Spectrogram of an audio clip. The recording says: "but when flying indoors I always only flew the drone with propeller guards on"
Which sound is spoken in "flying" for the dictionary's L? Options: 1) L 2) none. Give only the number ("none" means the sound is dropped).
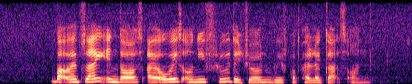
1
